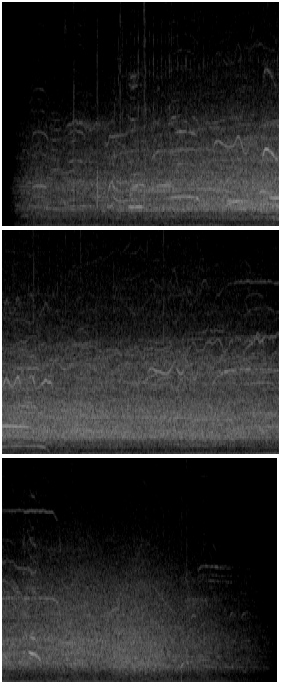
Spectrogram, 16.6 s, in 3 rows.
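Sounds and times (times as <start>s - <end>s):
excited football crowd in a sports arena: 0.2s - 16.5s.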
